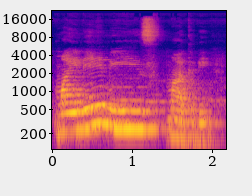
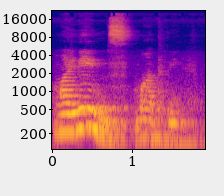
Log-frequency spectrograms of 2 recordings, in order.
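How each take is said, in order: First: Name and is are said long and separate. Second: Name and is are contracted, short and joined. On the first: The speaker calls it wrong. "there is a little bit of inappropriate pronunciation in saying" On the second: The speaker calls it right. "You contract it. You make it very, very short"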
